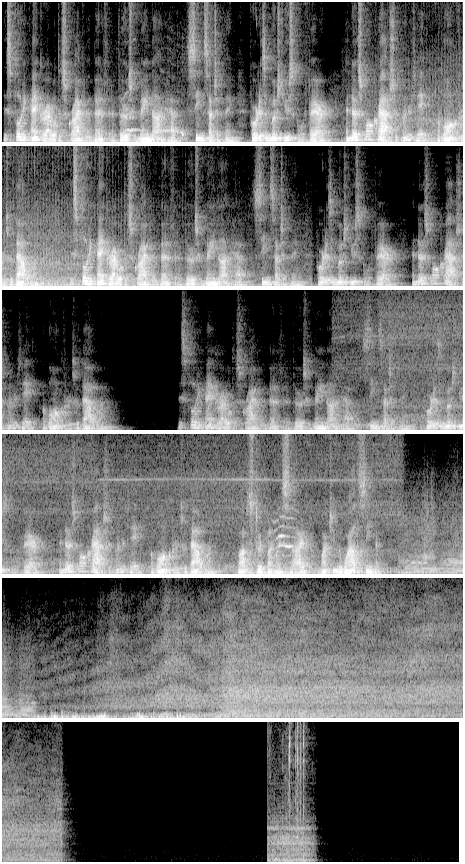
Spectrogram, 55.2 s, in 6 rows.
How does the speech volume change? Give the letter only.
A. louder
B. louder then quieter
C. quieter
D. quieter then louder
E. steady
D.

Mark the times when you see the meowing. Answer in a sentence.
The meowing can be heard from 2.4 to 3.8 s, from 32.5 to 33.8 s and from 51.4 to 52.4 s.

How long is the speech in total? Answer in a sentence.
The speech can be heard for 34 seconds in total.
